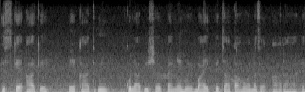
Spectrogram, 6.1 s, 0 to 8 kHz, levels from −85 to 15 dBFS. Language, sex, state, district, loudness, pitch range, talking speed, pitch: Hindi, male, Gujarat, Valsad, -17 LUFS, 125-140 Hz, 155 wpm, 130 Hz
